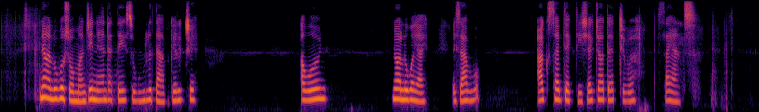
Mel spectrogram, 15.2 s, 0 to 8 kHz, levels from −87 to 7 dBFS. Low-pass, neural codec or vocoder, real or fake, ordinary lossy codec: none; codec, 16 kHz, 1 kbps, X-Codec, WavLM features, trained on Multilingual LibriSpeech; fake; none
